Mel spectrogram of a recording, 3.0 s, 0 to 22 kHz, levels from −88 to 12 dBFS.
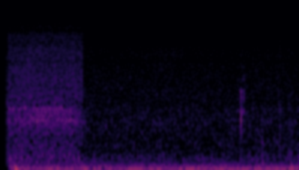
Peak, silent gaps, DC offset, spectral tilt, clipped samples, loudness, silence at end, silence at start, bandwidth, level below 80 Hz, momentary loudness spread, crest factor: -36 dBFS; none; under 0.1%; -3.5 dB/octave; under 0.1%; -58 LUFS; 0 s; 0.05 s; 16 kHz; -56 dBFS; 7 LU; 18 dB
